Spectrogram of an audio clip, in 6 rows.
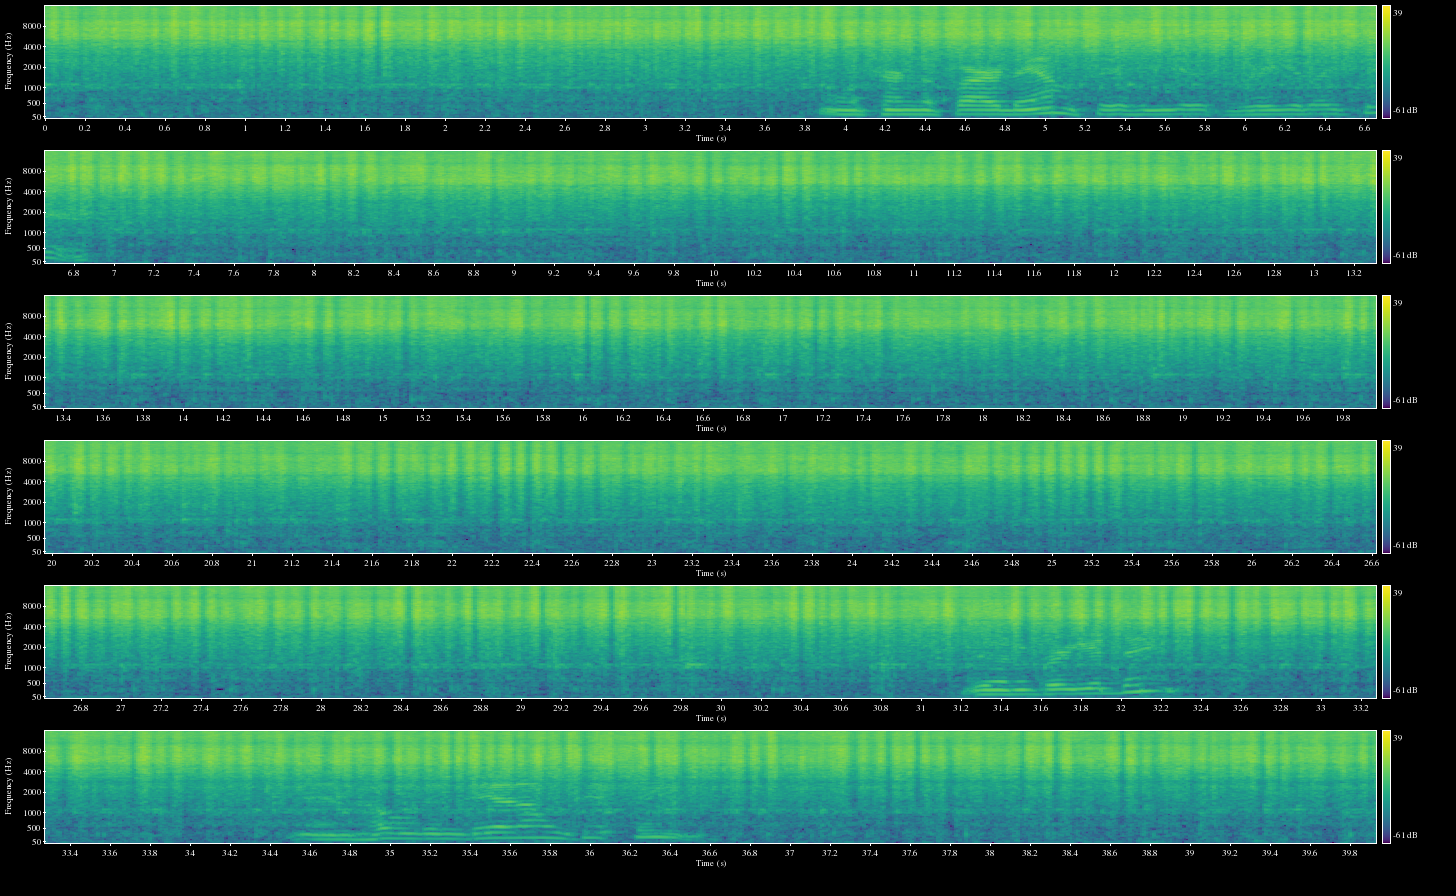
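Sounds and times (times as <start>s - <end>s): steam hissing: 0.0s - 39.9s
pressure cooker weight rattling: 1.6s - 7.1s.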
